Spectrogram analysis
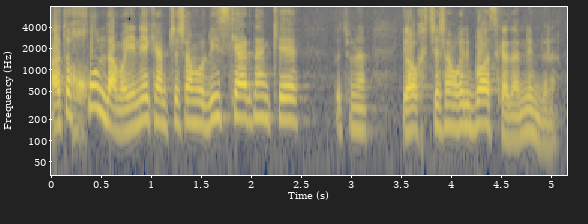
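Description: Animated middle-aged male teacher, mellow tone. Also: fairly high pitch. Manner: animated storytelling, acts out quoted voices, laughs. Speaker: teacher of Islamic studies class. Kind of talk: classroom lecture with anecdotes. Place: classroom.

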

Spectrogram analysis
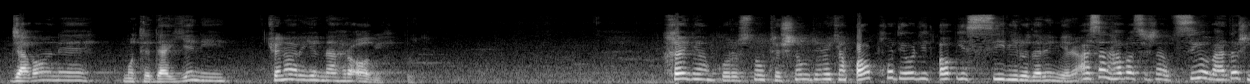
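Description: Guy preaching, high voice that swings all over, asks questions then answers them, faint noise behind. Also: lively intonation, long pauses, warm tone. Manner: emphatic, rhetorical questions answered himself; storytelling preacher who acts out short quotes. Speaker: cleric preacher. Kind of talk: sermon.

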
